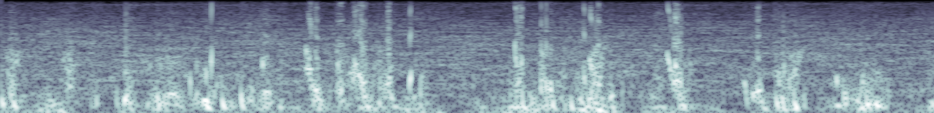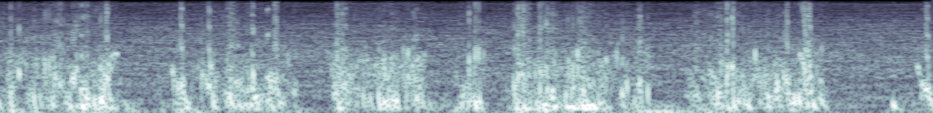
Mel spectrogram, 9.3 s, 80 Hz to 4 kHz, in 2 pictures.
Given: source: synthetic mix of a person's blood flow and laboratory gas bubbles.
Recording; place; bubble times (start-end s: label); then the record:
Doppler ultrasound of blood flow; precordium
0.00-0.14 s: bubbles
0.29-0.52 s: bubbles
0.55-1.44 s: bubbles
1.50-2.15 s: bubbles
2.51-3.48 s: bubbles
3.69-4.05 s: bubbles
4.14-4.46 s: bubbles
4.62-5.28 s: bubbles
5.49-6.17 s: bubbles
6.29-7.12 s: bubbles
7.19-7.95 s: bubbles
8.09-8.83 s: bubbles
9.10-9.19 s: bubbles
9.22-9.34 s: bubbles
From the record:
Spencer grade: 4 (maximum detectable bubble signal sounding continuously throughout systole and diastole of every cardiac period, and overriding the amplitude of the normal cardiac signals); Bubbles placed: anywhere in the cardiac cycle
